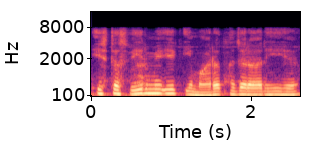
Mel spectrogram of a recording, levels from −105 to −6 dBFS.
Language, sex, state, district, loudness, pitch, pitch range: Hindi, male, Bihar, Patna, -14 LUFS, 145 Hz, 135-170 Hz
